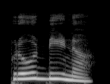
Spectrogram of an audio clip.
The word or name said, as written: ಪ್ರೋಡ್ಡೀಣ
